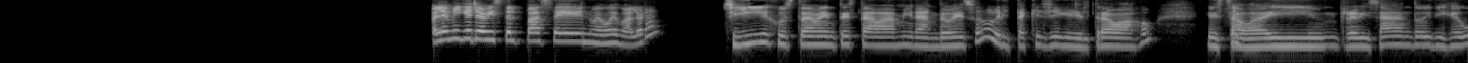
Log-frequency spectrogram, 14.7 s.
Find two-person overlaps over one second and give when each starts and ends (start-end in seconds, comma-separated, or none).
none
